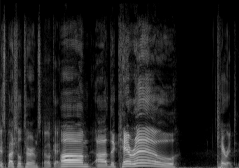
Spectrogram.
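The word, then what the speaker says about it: carreau: It's pronounced carrot. Carao. It's a special feat in which the shooter knocks the opponent's bowl out while leaving his bowl very near to the impact. It's pronounced caro.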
